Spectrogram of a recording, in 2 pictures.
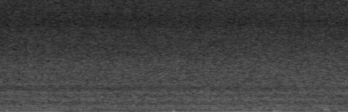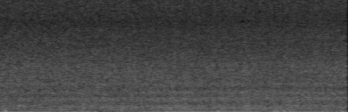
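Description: Steady whirring hiss with a low, constant hum, unchanging throughout: an electric fan running in the room.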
